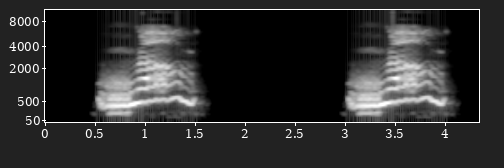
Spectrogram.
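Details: Pair of cat meows roughly 2.5 seconds apart, each a clear, tonal, complaining cry about one second long, rising in pitch before trailing down, with silence around them.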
